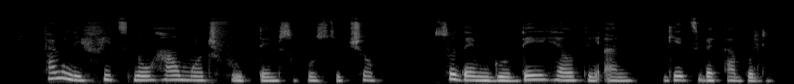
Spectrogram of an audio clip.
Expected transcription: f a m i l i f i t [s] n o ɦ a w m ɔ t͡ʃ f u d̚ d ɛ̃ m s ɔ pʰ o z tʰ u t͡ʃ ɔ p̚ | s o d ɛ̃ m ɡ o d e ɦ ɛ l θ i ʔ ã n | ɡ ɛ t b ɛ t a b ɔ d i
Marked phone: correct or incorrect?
correct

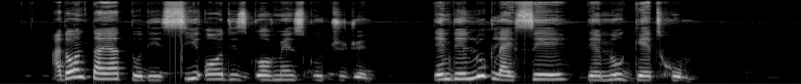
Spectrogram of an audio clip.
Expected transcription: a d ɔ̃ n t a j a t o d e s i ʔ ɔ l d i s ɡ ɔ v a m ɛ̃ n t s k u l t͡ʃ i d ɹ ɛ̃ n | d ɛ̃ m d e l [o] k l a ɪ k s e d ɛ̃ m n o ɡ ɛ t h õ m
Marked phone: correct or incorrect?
incorrect: u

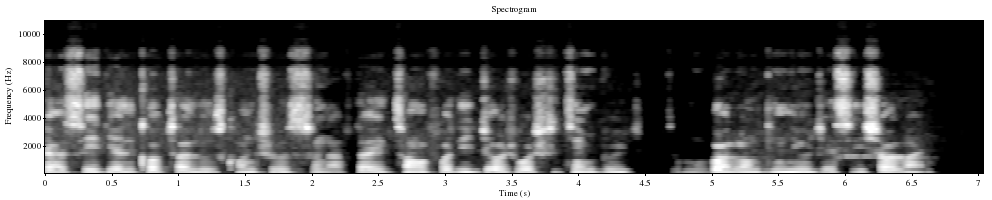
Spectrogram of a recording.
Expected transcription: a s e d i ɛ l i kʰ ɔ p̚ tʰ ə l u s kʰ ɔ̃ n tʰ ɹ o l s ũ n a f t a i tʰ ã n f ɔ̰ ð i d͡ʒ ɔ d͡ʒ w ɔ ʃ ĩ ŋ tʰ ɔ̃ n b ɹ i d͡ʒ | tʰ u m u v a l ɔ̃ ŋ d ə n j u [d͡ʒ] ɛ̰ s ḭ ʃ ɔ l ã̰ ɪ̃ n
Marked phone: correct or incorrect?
correct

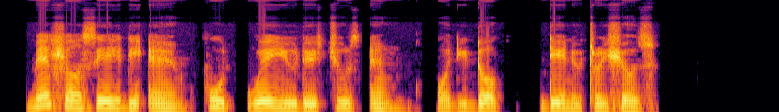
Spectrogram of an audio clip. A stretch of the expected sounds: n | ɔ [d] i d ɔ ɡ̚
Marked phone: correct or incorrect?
correct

